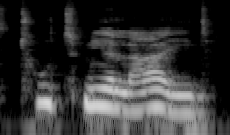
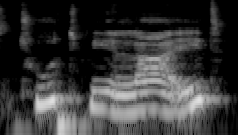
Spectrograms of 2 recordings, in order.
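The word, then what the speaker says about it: tut mir leid: so we need is toot me a lied four words but that's how we say I'm sorry in German it's taught me a light that's just doesn't go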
